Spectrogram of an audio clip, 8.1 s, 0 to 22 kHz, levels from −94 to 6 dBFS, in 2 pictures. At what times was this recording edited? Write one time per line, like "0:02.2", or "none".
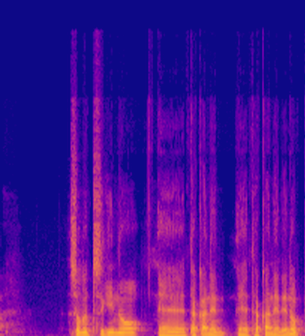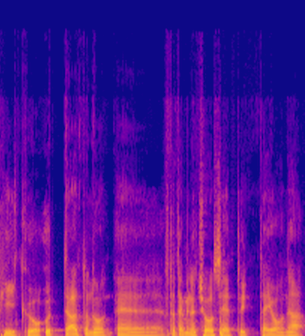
none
